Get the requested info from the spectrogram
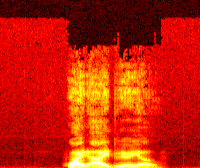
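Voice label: "white eyed vireo", English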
